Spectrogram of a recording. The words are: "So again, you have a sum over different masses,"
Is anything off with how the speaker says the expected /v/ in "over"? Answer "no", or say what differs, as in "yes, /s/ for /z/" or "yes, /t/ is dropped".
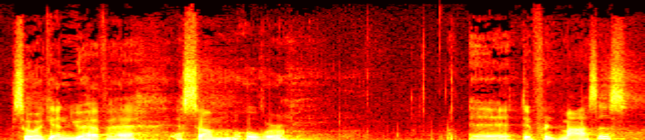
no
